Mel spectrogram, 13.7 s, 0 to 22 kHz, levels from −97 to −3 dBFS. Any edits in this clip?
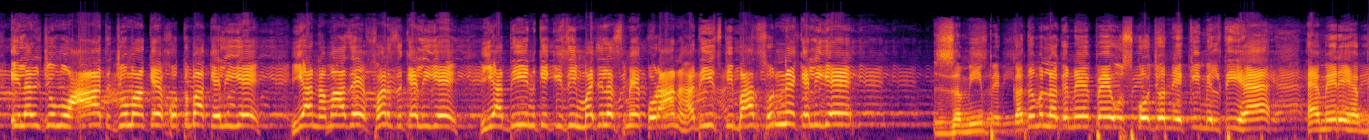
no; 0 cuts

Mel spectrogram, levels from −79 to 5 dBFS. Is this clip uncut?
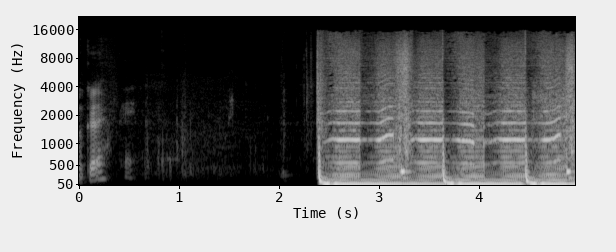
yes; 0 cuts

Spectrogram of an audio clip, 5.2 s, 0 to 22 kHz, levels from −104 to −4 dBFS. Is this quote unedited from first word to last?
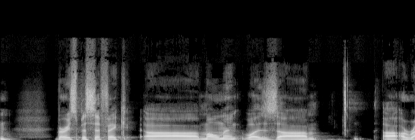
yes; 0 cuts

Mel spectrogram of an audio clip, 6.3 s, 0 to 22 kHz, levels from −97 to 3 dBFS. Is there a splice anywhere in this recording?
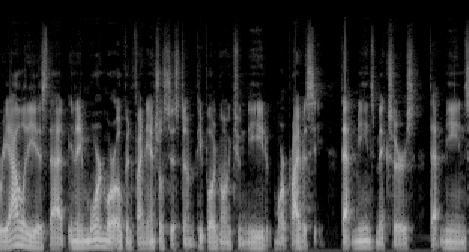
yes; 1 cut; at 0.9 s

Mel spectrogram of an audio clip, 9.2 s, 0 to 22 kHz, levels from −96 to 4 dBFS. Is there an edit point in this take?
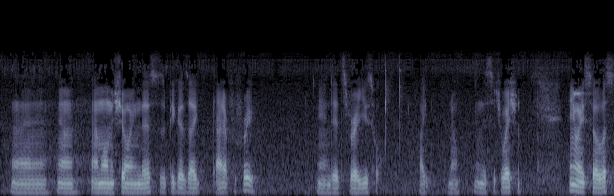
no; 0 cuts

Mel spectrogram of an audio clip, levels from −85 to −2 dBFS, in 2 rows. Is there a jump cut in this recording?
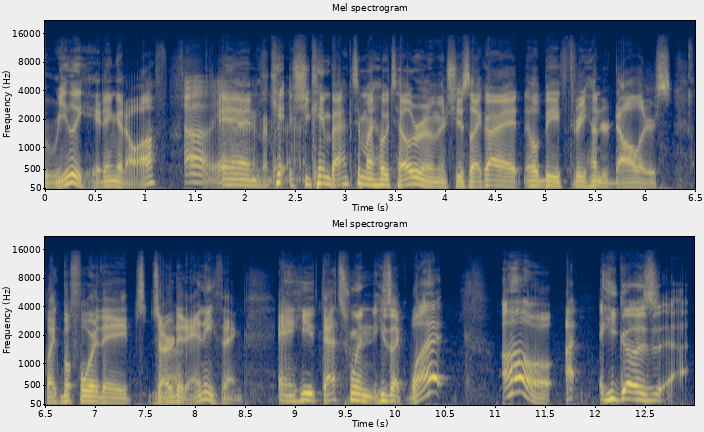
no; 0 cuts

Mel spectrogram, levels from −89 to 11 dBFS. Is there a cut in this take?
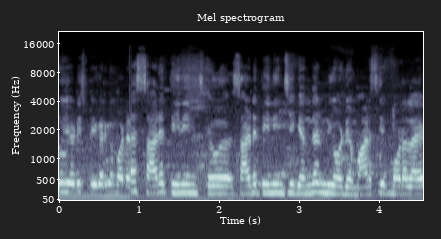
yes; 1 cut; at 0.9 s

